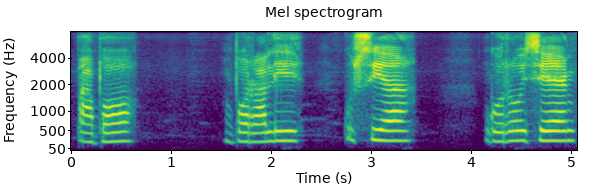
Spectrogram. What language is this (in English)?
Assamese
